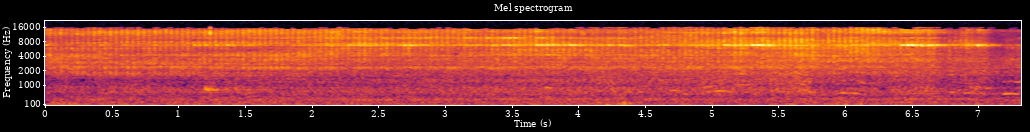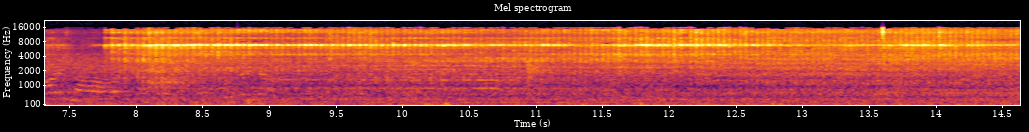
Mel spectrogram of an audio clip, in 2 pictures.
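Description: Outdoor ambience: a steady low rumble with faint distant voices. A thin, steady high-pitched tone comes in about halfway through.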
